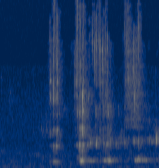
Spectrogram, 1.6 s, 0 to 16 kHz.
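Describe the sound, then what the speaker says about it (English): Distilled water poured from a 50 millilitre measuring cylinder into a round bottom flask, a few short, faint splashing drips in a quiet room. "So now we'll be transferring"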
